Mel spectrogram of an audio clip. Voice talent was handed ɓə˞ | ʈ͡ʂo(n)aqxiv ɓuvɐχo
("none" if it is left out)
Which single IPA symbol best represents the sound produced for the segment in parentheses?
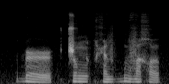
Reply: ŋ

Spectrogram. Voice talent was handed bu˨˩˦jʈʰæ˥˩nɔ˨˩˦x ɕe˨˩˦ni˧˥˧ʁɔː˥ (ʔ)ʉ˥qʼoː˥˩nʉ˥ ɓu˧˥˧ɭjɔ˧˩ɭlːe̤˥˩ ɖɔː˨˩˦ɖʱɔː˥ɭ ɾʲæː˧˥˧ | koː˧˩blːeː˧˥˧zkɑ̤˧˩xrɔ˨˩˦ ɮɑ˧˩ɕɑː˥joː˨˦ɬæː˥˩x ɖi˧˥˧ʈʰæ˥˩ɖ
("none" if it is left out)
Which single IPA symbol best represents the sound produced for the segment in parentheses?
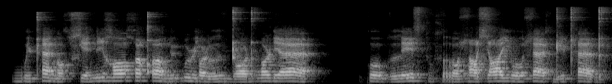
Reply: χ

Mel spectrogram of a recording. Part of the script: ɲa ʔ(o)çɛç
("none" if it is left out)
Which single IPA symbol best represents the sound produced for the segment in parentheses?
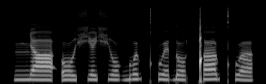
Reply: o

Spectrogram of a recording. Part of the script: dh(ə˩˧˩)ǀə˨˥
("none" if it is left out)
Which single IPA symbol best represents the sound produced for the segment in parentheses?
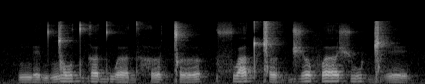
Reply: ə˩˧˩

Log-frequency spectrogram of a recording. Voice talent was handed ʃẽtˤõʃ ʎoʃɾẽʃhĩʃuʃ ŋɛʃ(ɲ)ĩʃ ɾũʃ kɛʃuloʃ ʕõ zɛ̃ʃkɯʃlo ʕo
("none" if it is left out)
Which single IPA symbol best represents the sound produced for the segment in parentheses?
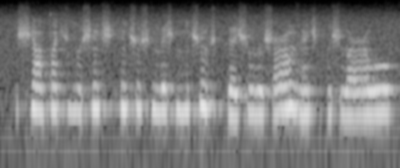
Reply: ɲ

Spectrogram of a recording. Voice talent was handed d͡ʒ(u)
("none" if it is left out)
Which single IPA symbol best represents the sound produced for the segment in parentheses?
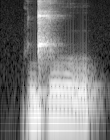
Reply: u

